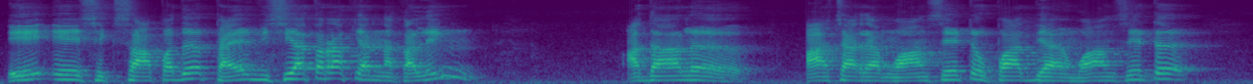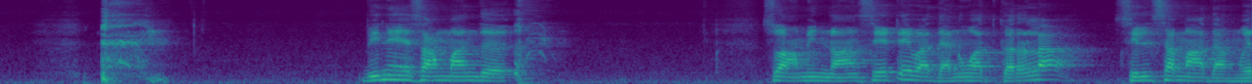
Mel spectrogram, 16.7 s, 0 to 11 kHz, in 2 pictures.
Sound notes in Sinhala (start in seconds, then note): 9.0 උගුර කෑරීම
